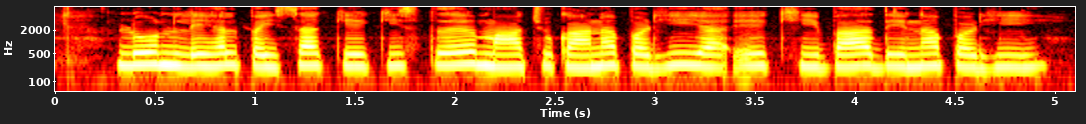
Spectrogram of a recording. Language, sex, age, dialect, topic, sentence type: Chhattisgarhi, female, 18-24, Northern/Bhandar, banking, question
